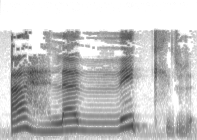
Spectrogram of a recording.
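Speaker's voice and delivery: اهل الذکر high and slow, thin final R; light R. Shown as a demonstration. (اهل الذکر کشیده با «ر» نازک)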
